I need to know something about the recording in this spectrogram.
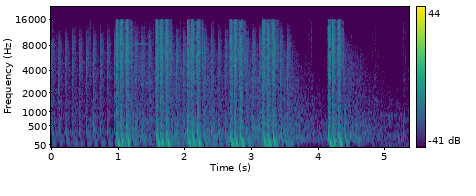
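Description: A rifle fires several loud, rapid shots.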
